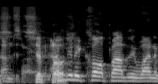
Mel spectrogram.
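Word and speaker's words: Siposs: Sipos. Yeah, that's how you pronounce it. Sipos.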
